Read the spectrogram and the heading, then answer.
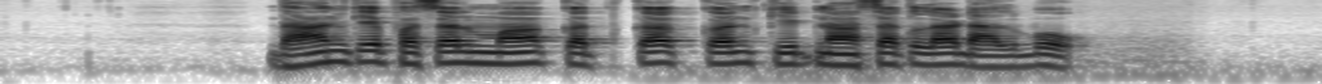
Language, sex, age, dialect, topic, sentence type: Chhattisgarhi, male, 25-30, Western/Budati/Khatahi, agriculture, question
